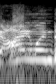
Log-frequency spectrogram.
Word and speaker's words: island: not gonna change it it's like Island all over again why is there an S there nobody goddamn knows like the British spelling it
